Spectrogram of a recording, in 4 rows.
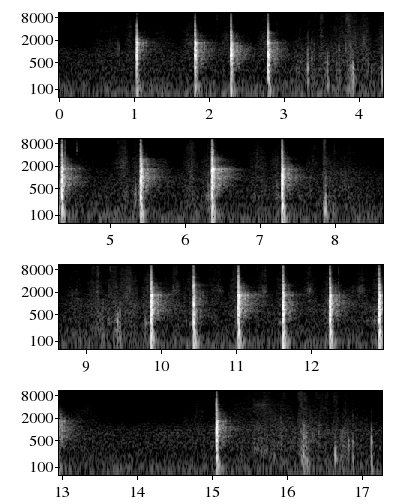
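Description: Hultafors hatchet striking a wooden stake: about fifteen sharp knocks in uneven runs, with two short pauses, one about 8 seconds in and one about 14 seconds in.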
